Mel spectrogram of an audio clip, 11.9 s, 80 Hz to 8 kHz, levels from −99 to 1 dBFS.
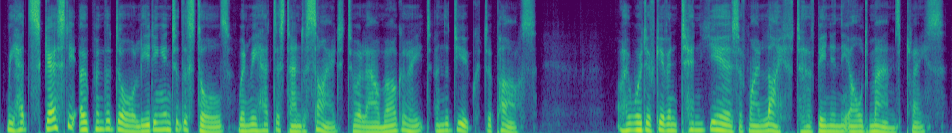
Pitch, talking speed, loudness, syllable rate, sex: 135 Hz, 205 wpm, -19 LUFS, 5.2 syllables/s, male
